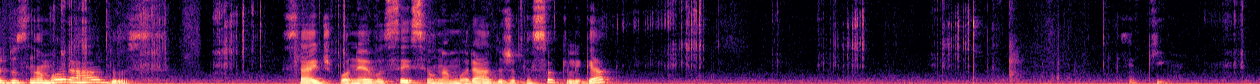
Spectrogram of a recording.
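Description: Scissors snip through fabric.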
